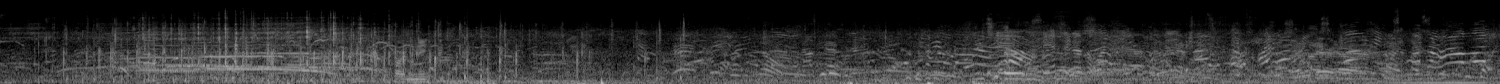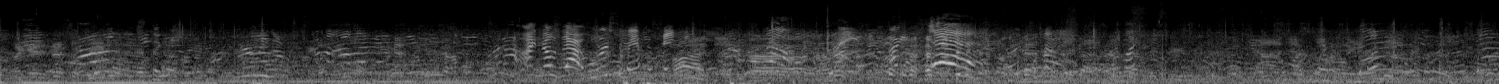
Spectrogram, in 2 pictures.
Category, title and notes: Soundscapes > Urban
Outside ChristmasCrowd December 5 2025
Recorded in a small town in southern Illinois on Friday December 5 2025. The soundscape is a gathering of people excited to attend the official Lighting of the Christmas Tree. A variety of voices are heard, and the overall feeling is happiness and anticipation. Marantz PMD 661 Deity SMic 2-S microphone
Christmas, Field-Recording, Holiday, People-gathering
